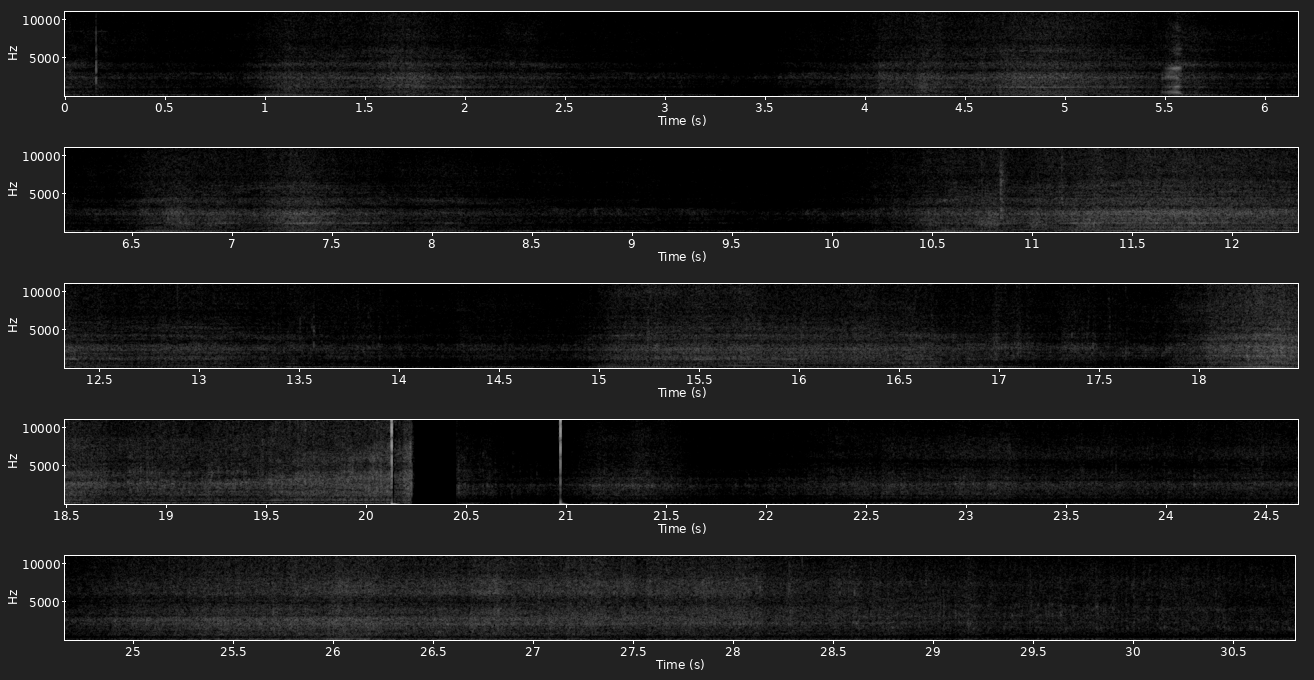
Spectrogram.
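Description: Nissan Patrol off-roader's engine revving up and down over and over, about once every one to two seconds, as it works through deep mud ruts. About two-thirds of the way in, two sharp clicks break it off, and a steadier engine sound takes over, swelling a little near the end.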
